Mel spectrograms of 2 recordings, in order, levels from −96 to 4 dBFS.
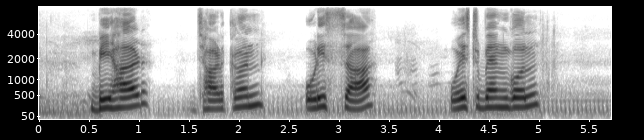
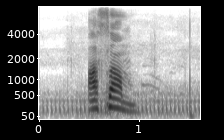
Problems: constant background noise, background conversations at intervals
